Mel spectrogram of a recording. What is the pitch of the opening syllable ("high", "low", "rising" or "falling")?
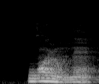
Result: high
